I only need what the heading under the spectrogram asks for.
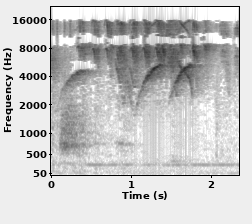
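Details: A bananaquit taken out on the street gives a thin, high, hissing song of quick upward sweeps and wheezy trills, delivered in a rapid burst, with a low steady hum underneath.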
